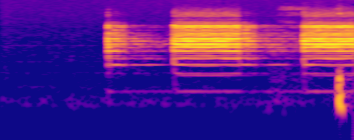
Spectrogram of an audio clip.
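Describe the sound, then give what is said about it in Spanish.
A loud electronic alarm blares in three harsh, buzzing bursts, each with a strong rich tone and abrupt starts, separated by brief gaps. “pero la alarma ya la pusiste, ponme la canción.”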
